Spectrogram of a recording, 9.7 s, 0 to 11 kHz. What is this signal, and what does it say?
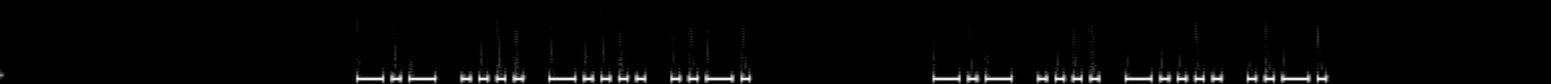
Morse code, heard as a keyed tone, about 22 wpm, 700 Hz. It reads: KH6F KH6F
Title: USA Call Signs - 4 Characters - Repeated 2x - 22wpm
